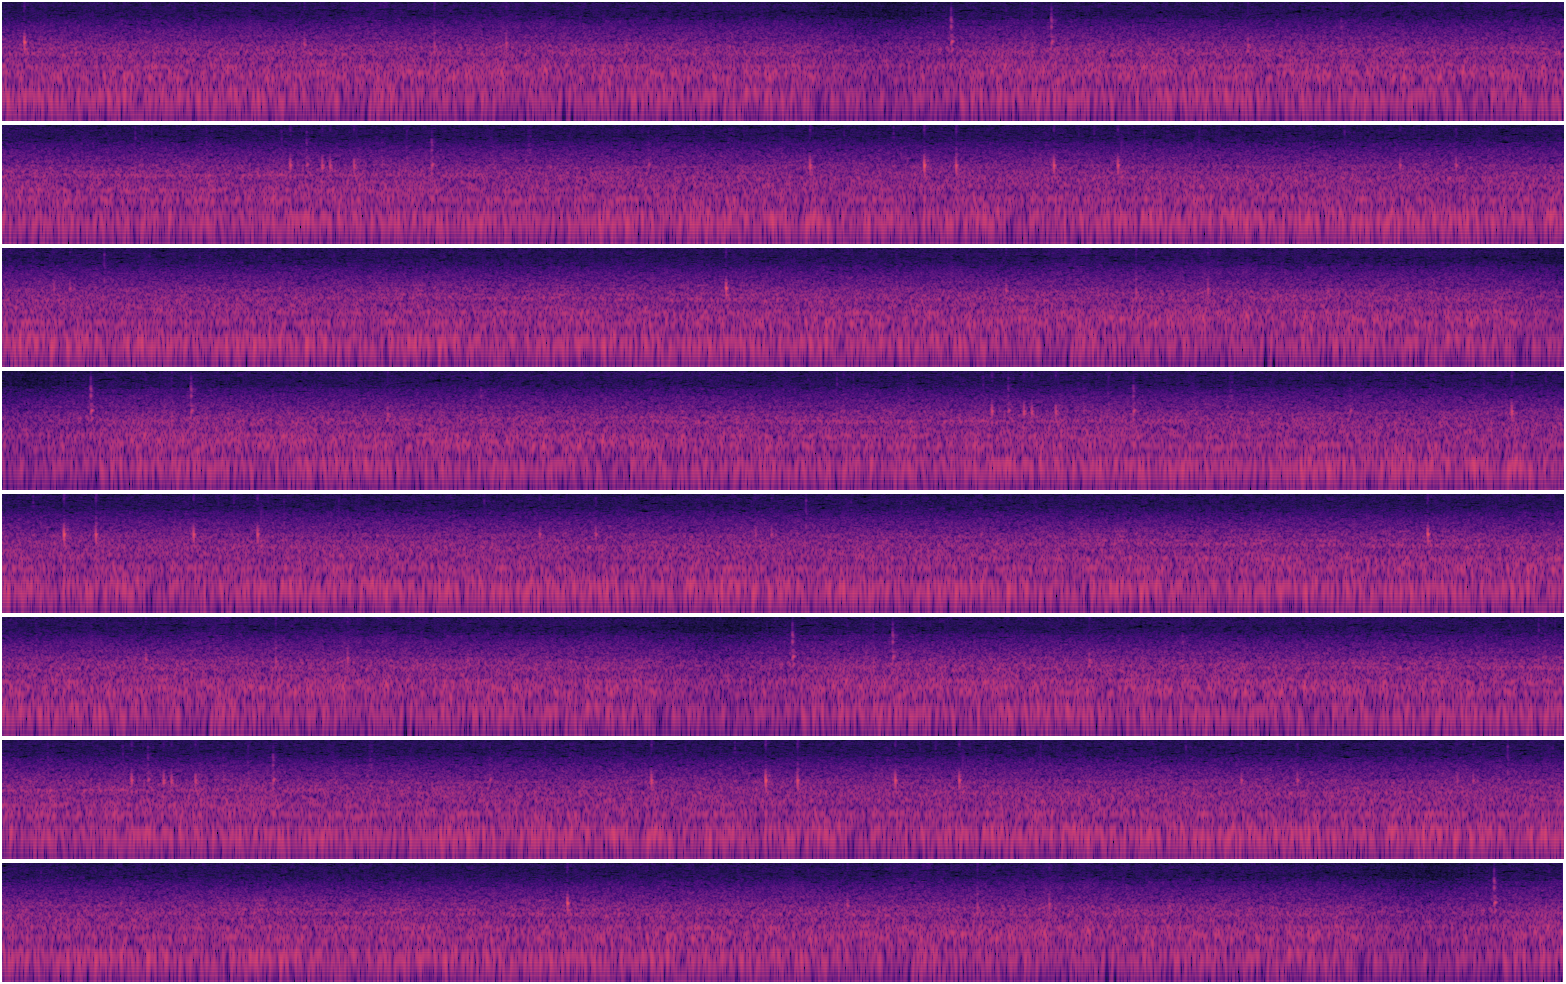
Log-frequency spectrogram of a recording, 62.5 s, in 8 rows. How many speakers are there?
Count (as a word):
zero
